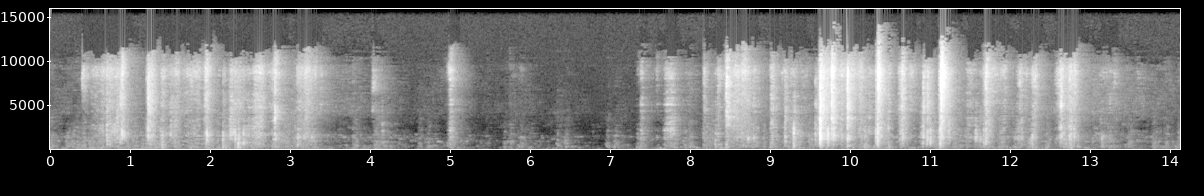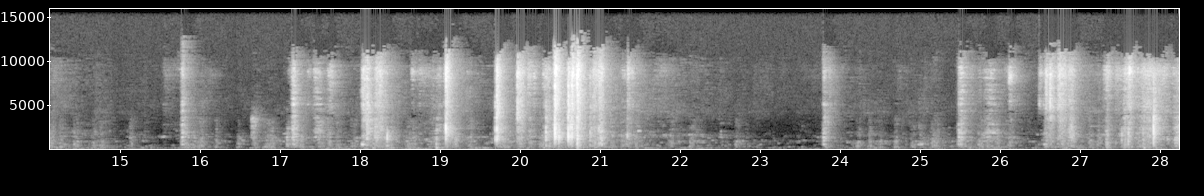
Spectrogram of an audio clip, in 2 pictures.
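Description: Sticker sheets rustle and crinkle as they are handled close by.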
